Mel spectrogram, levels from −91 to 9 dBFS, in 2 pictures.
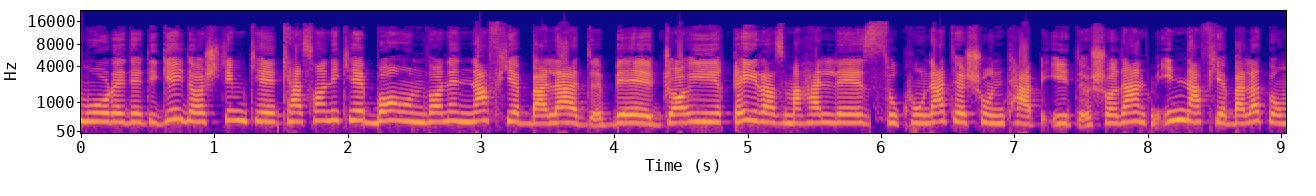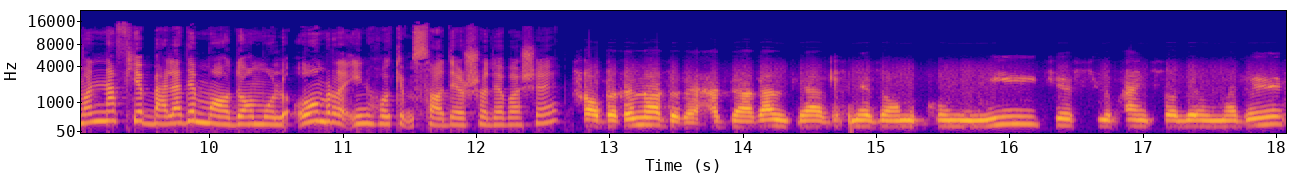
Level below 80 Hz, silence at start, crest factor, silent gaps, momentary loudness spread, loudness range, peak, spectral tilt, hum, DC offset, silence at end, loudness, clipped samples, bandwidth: -60 dBFS; 0 s; 14 dB; none; 6 LU; 3 LU; 0 dBFS; -4 dB/octave; none; under 0.1%; 0 s; -15 LUFS; under 0.1%; 15.5 kHz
